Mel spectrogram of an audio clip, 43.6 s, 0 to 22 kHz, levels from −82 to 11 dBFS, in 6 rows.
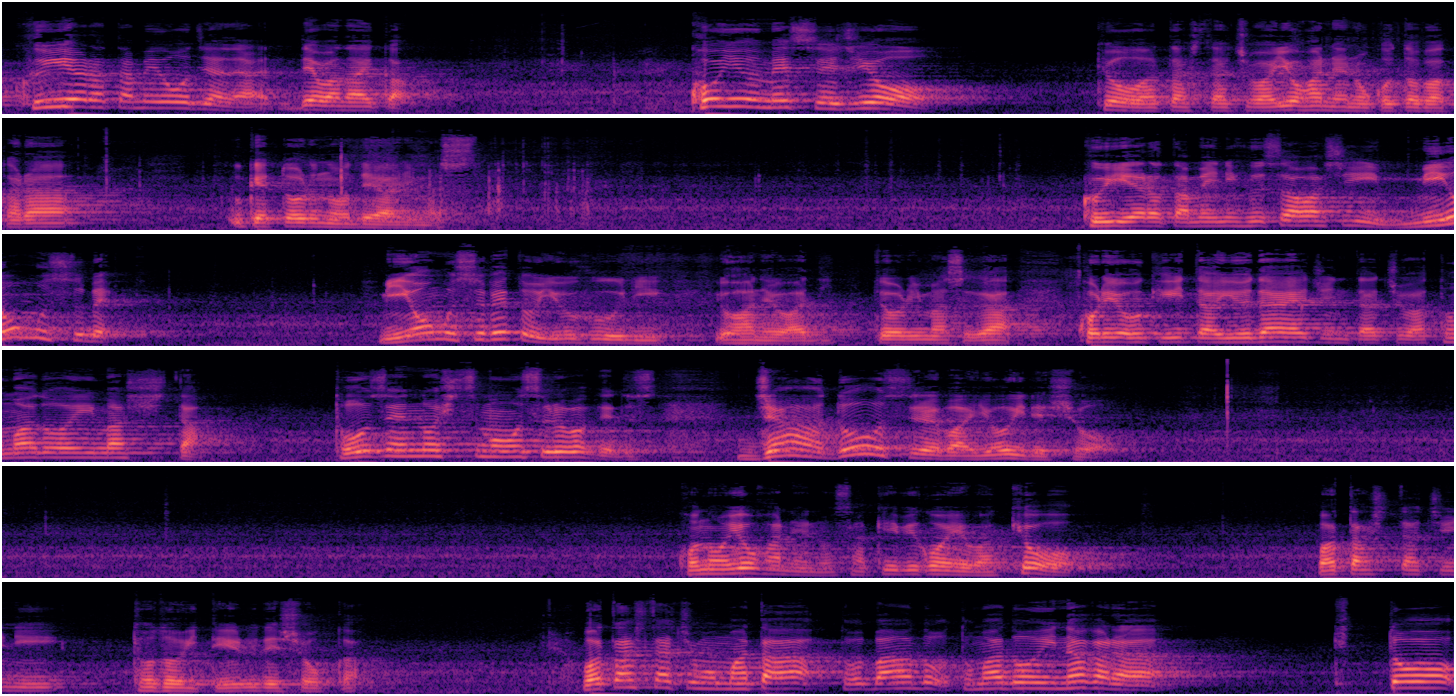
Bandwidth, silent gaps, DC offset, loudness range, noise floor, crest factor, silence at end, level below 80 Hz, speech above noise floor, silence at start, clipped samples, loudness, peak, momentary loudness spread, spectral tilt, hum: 15 kHz; none; under 0.1%; 5 LU; -53 dBFS; 22 dB; 0 s; -62 dBFS; 34 dB; 0 s; under 0.1%; -20 LUFS; 0 dBFS; 15 LU; -4.5 dB/octave; none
